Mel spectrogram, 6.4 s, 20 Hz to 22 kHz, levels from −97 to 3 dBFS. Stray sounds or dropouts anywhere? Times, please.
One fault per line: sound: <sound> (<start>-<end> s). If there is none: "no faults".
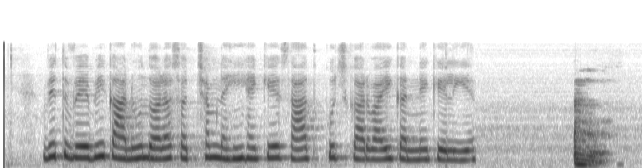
sound: throat clearing (5.7-6.3 s)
